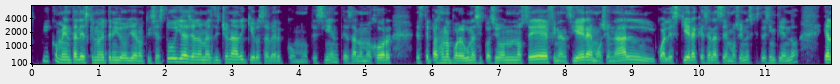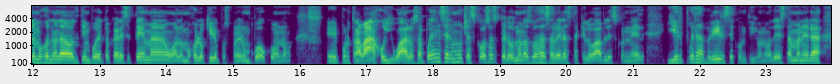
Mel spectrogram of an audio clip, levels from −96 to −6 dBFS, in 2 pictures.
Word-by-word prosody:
y 220 - -11
coméntale: 145 -3 +1
"Es 150 - +4
que - - -8
no 140 0 -2
he 135 - 0
tenido 135 -1 -1
ya 125 0 0
noticias 120 -1 -3
tuyas, 180 -2 +3
ya 150 - +2
no 145 -1 -1
me 140 - -2
has 135 -2 -4
dicho 135 +3 -5
nada, 150 -1 +2
y - - -13
quiero 135 +1 -4
saber 110 -3 -4
cómo 95 0 -15
te 125 - -10
sientes", 130 - -2
a 110 - -2
lo 110 - -7
mejor, 130 +4 -1 0.3
esté - - 0
pasando 140 0 0
por 125 -1 0
alguna 130 +3 0
situación, 135 +3 -1
no 140 0 -2
sé, 160 +4 +6
financiera, 125 +4 +4
emocional, 120 +1 -1
cualesquiera 135 +6 +3
que - - -6
sean 130 0 -4
las 135 - +3
emociones 120 +4 -5
que - - -17
esté 125 - -7
sintiendo, 130 +5 -7 0.4
y - - +6
a - - +9
lo 155 - +3
mejor 150 +1 -1
no 155 0 -1
le 150 - +4
ha - - +8
dado 150 0 +6
el 130 - -13
tiempo 145 +1 -4
de 140 - 0
tocar 125 -1 -3
ese 125 - -2
tema 135 -2 0
o 120 -3 -2
a - - -3
lo 110 - -6
mejor 115 +4 -4
lo 130 - -2
quiere 130 -1 0
posponer 120 +2 -7
un 120 -1 -6
poco, - - -4
¿no?, - - -12 0.5
eh, 110 -1 -4
por 115 0 -10
trabajo, 125 +6 +6
igual, 115 +2 +2
o - - -4
sea, 125 -1 -2
pueden 185 +3 -1
ser 190 0 +5
muchas 180 +1 0
cosas, 175 +2 -1
pero 125 0 -2
no 135 - -3
las 150 0 -1
vas 150 +1 -2
a 155 - +1
saber 130 +1 0
hasta 135 -4 -5
que - - -13
lo 110 +1 -1
hables 135 +2 -1
con 105 +2 -12
él 140 +5 -5 0.3
y 130 +4 0
él 155 0 -4
pueda 160 +1 -2
abrirse 150 +3 +2
contigo, 100 -2 -16
¿no?, 105 +7 -11
de 135 - -3
esta 135 +2 +1
manera, 130 0 +2
135 Hz, 245 wpm, -28 LUFS, 120-145 Hz, 0.5 s, a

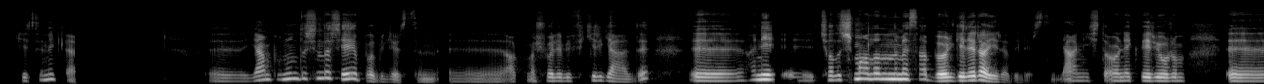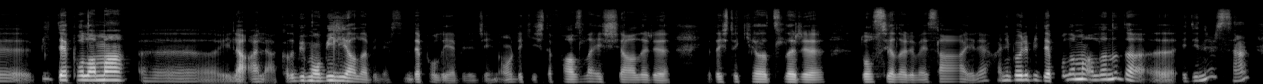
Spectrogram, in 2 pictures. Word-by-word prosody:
Kesinlikle. 215 +9 -12 1.3
Eee, 150 - -16 0.2
yani, 205 +7 -4
bunun 250 +3 -3
dışında 285 +3 -5
şey 255 -3 +1
yapabilirsin, 120 - -10
eee, 65 -1 -19
aklıma 80 +2 -16
şöyle 165 -1 -6
bir 160 - -10
fikir 170 +4 -10
geldi. 165 - -8 0.4
Eee, 165 +1 -1
hani, 225 +1 +6
eee, 90 0 -16
çalışma 210 - 0
alanını 250 -1 +6
mesela 235 -5 +2
bölgelere 175 +5 +7
ayırabilirsin. 135 -10 0
Yani, 175 0 -7
işte, 170 - -12
örnek 175 0 -6
veriyorum, 165 -1 0 0.4
eee, 155 -1 -4
bir 255 -3 -16
depolama, 200 -1 +7
eee, 150 - -17 0.7
ile - - -1
alakalı 150 - -8
bir 185 -1 -2
mobilya 170 -1 +4
alabilirsin 115 -5 -10
depolayabileceğin. 90 +1 -9
Oradaki, 115 -1 -13
işte, 115 +2 -13
fazla 120 +2 -5
eşyaları 115 -3 -5 0.5
ya - - -27
da, 120 - -3
işte, 125 - -8
kâğıtları, 115 -2 0 0.4
dosyaları 115 -2 -2
vs. 115 - -10 0.6
hani, 195 +1 -8
böyle 210 0 +4
bir 210 - -10
depolama 225 +9 +2
alanı 230 +5 -1
da, 205 -6 -2
eee, - - -8
edinirsen 215 - -7
165 Hz, 125 wpm, -23 LUFS, -, 1.3 s, bölgelere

